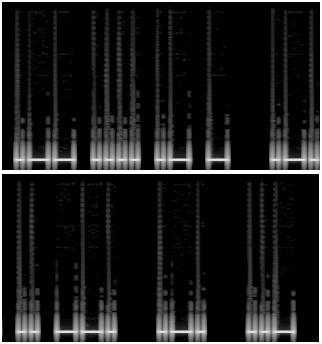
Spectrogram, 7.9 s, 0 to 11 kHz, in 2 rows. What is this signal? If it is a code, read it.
Morse code, heard as a keyed tone, about 14 wpm, 700 Hz. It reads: WHAT RIG R U
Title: Common QSO Phrases 15wpm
